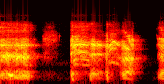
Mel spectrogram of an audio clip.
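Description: Heavy, harsh coughing: several rough, loud bursts come in quick succession with brief gaps between them, sounding like a forceful, strained fit.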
